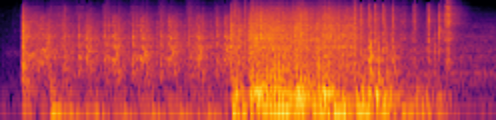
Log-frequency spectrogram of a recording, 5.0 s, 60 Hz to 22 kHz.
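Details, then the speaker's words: Yamaha Grizzly 600 ATV (about 1998–2001) cranking: rough, uneven cranking with clattery bursts and brief catches; owner suspects the starter is hanging up, not confirmed; carburetor to be checked. "It sounds like the starter is uh hanging up or something."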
